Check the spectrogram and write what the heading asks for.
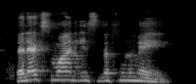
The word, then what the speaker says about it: fumet: we had that the next one is the fumey pronounced pronouns is a highly flavored stuff made out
